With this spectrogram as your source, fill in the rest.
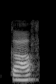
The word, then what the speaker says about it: calf: So this is all calf, calves, calves, calves, half, halves. Please focus on the pronunciation. Don't pronounce L in these words.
